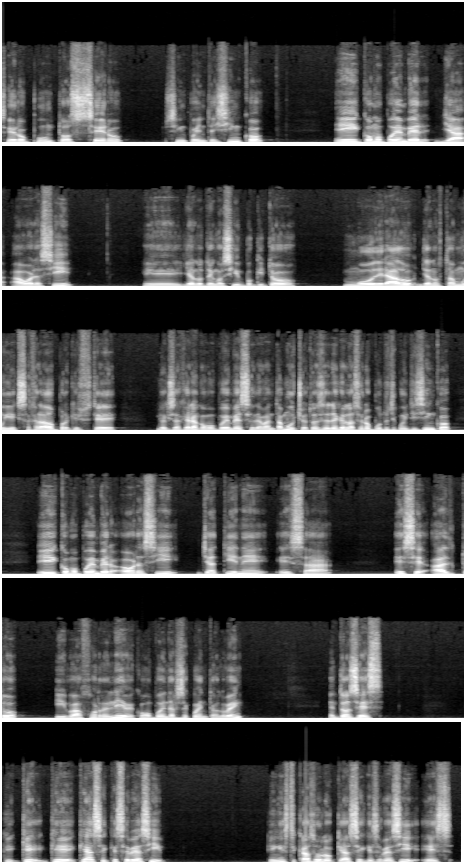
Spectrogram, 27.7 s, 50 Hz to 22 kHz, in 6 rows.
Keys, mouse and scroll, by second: 1.9 KP_5, 10.5-11.8 right drag, 14.6-17.1 middle drag, 17.1-20.5 drag, 20.5 middle click, 20.8-24.4 right drag, 26.1 right click, 26.5 click.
